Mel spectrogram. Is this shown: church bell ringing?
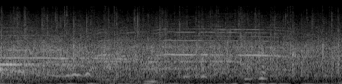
no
